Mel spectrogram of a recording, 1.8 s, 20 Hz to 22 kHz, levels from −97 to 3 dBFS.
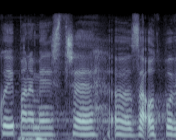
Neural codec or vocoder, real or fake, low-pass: none; real; 14.4 kHz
